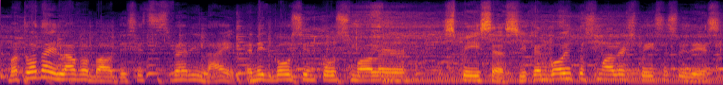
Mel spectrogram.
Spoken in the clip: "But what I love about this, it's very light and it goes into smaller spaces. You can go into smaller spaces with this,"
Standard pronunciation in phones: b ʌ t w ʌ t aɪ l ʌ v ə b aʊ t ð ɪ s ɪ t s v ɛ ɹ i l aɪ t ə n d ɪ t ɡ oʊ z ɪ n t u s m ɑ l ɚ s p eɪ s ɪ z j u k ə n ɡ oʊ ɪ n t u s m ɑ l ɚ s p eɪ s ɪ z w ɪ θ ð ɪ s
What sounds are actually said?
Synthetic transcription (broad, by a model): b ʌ t w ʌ t aɪ l ʌ v ə b aʊ t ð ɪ s ɪ t s v ɛ ɹ i l aɪ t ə n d ɪ t ɡ oʊ s ɪ n t u s m ɑ l ɚ s p eɪ s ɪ s j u k ə n ɡ oʊ ɪ n t u s m ɑ l ɚ s p eɪ s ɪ s w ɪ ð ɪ s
